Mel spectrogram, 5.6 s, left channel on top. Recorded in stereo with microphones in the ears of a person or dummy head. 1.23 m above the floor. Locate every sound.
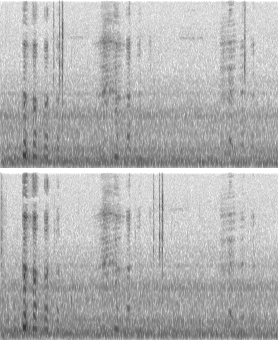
0.4 s laughter: 40° right (ahead or behind); by 5.2 s 10° left (ahead or behind)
